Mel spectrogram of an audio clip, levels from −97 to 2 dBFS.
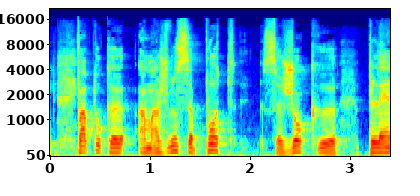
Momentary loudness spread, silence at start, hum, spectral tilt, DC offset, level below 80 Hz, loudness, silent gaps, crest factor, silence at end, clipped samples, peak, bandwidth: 6 LU; 0.05 s; none; -5.5 dB/octave; under 0.1%; -40 dBFS; -17 LUFS; none; 14 dB; 0 s; under 0.1%; -2 dBFS; 16.5 kHz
